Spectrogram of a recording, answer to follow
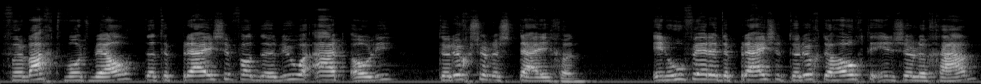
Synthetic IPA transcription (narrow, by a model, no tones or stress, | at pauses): vərʋɑχtʋɔrtʋɛlˠdɑt̚dəprɛjzənvɑndərywəʔaːrtʰowli | təɾɵχsɵlənstɛjχən | ɪnɦuvɛɾədəprɛjzəntərɵχdəɦowχtəɪnzɵləχaːn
